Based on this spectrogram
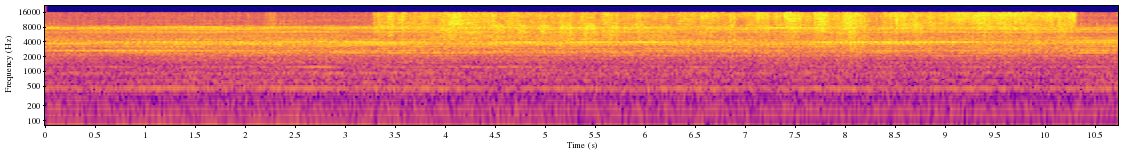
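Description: Sanding of a wooden ballpoint pen blank in a pen workshop, worked from coarse to fine grits: a loud, continuous abrasive rasping that runs steadily throughout with no talking.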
